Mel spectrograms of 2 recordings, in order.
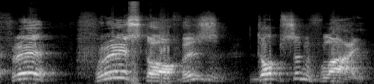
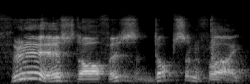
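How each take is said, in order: First: Slow, loud, careful over Fröstorfer's; sounding out a hard name; halting reading of a hard Latin name. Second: Said in the usual way. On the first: Real, not acted. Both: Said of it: "the ones I was have problems with reading".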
